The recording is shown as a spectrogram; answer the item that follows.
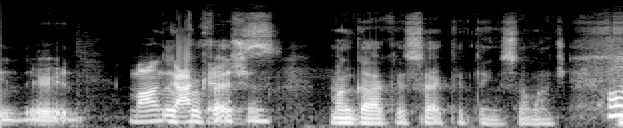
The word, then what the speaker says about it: mangaka: what does what yeah so it's like manga and you just had a ka at the end mangaka mangaka this sounds weird i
